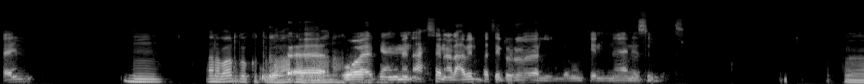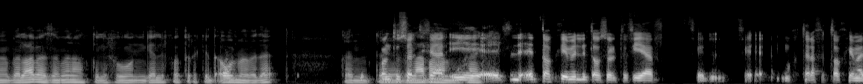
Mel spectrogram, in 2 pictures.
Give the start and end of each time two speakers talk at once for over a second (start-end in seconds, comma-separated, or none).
2.6-4.0, 12.4-13.7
